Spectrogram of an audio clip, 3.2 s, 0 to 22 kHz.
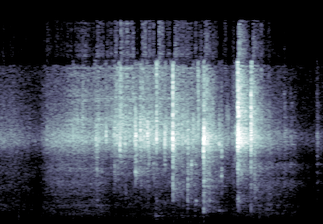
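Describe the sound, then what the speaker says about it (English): A pint of heavy whipping cream is poured into a pot of chicken gnocchi soup, making a bright, splashing liquid stream that builds and bubbles for a few seconds, close and alone. "And this is 1 pint of heavy whipping cream."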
